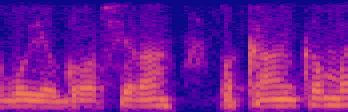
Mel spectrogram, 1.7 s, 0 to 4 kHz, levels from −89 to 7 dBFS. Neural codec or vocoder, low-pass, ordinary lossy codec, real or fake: codec, 16 kHz, 2 kbps, FunCodec, trained on Chinese and English, 25 frames a second; 3.6 kHz; Opus, 16 kbps; fake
